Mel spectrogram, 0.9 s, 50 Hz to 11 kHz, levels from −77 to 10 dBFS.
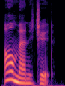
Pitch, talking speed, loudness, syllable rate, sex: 210 Hz, 205 wpm, -15 LUFS, 8.1 syllables/s, female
